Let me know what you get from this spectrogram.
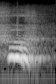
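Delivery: high, loud blown "whew". Real, not acted. Learner after a hard word, a loud whew. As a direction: let out a sharp high whew.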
